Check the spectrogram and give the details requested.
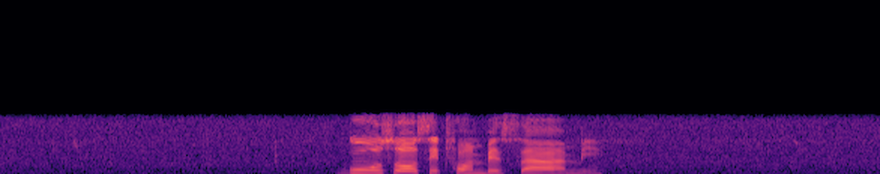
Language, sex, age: Swati, female, 24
